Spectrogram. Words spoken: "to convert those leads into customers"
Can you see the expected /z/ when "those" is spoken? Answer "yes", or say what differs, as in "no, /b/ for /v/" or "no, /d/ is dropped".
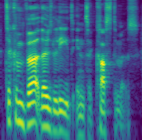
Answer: yes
